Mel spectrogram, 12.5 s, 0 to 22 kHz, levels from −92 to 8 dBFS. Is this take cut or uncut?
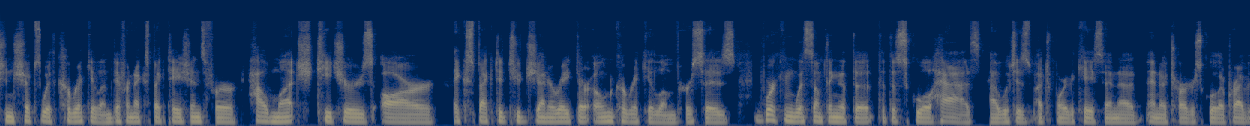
cut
